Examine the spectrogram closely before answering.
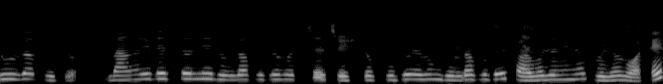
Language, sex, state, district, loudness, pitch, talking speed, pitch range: Bengali, female, West Bengal, Kolkata, -33 LUFS, 220 Hz, 125 wpm, 200-240 Hz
